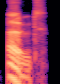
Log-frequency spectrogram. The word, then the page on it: oat: British English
